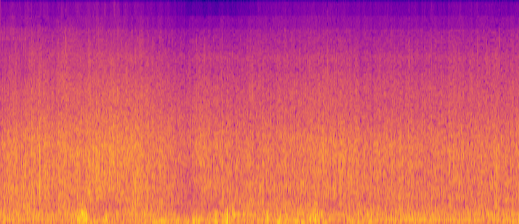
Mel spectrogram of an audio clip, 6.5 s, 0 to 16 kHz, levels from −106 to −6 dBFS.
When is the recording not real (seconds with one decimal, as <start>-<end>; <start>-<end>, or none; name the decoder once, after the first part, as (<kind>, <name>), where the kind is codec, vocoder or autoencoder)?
none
